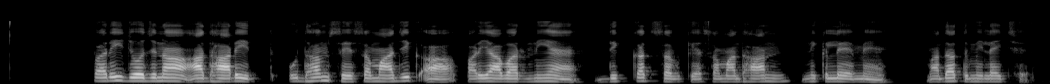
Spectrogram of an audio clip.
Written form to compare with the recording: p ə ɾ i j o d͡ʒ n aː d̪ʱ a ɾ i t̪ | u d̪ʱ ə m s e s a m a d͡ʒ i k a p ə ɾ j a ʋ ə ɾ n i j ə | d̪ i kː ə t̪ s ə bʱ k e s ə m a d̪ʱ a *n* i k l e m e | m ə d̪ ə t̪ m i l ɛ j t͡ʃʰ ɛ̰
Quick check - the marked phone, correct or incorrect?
incorrect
